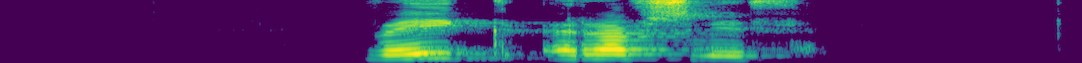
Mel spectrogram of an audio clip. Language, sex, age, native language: Icelandic, female, 50-59, Icelandic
